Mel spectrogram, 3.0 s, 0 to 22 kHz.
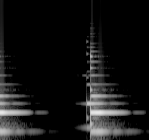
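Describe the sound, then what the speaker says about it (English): Two soft, bell-like electronic chime tones from an iPhone 14 at startup, one ringing out and fading, then a second brighter one after a short silence, clean and isolated. "the sound that is going to play on the iPhone 14 when you boot it up and when you boot it down"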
